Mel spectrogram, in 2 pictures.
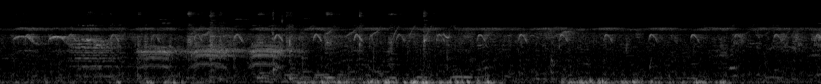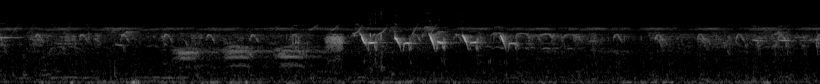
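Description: Several birds chirping and calling over a steady high hiss, with a burst of loud, sharp chirps about twelve seconds in. Low rumbles come and go around four to seven seconds in.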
